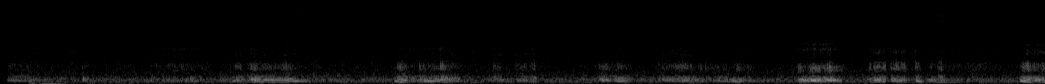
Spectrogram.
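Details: Sleeping 4-month-old baby snoring: irregular low rumbling breath noises, loud for an infant, with some soft snorting.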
